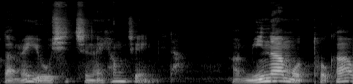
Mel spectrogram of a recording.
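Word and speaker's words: 源: 미나모토가 원시를 또 발음하는 방법이 미나모토, 그래서 원시 또는 미나모토라고 부르시면 되겠고요.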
